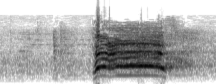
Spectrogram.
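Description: A person's loud held shout: one sustained high call lasting under a second, starting about a second in.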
